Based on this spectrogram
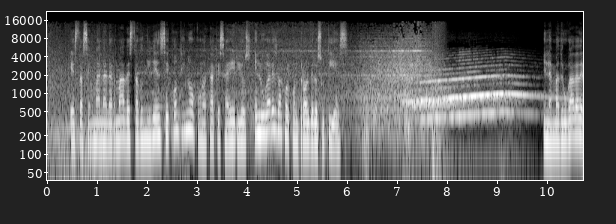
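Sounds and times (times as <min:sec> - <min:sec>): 
broad noisy rush: 0:00.0 - 0:07.9
speech: 0:00.5 - 0:06.5, 0:10.0 - 0:10.7
air raid warning siren wailing: 0:00.7 - 0:10.2.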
